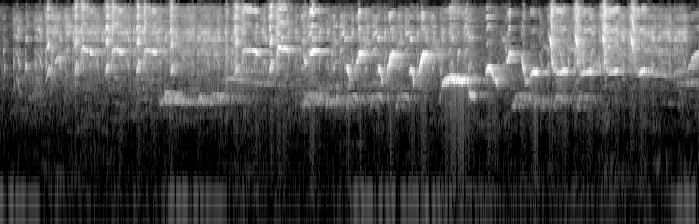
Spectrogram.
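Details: Bird song used to provoke other birds to sing along: lower whistled notes mixed with high rising and falling chirps and clicks, growing busier and louder midway, with a constant low background hum.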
